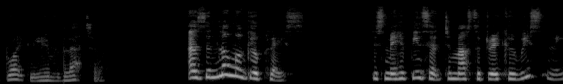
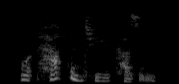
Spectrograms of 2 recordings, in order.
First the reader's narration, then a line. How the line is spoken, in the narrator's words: Draco whispered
